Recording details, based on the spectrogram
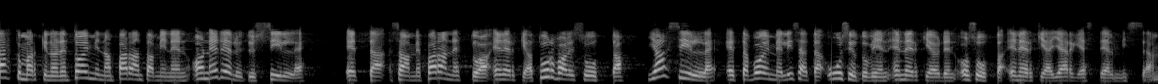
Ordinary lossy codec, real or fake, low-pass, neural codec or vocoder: none; real; 7.2 kHz; none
